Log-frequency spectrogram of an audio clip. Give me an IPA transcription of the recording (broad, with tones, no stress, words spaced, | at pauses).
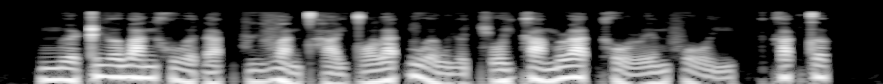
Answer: mɨ˨˩˦ə̯ʈi˧ə̯wa˧nxu˨˩ə̯ ɗa˨˩k̚fi˨˩˦ va˨˩˨nt̪ʰa˨˩˨jt̪ɔ˧ la˦˥t̚vu˨˩ə̯wi˨˩˨ə̯ co˧˥j ka˧˥mɹa˦˥t̚xo˨˩˨ ɹe˧˥mfo˨˩˨j | ka˦˥k̚t̪ə˦˥k̚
